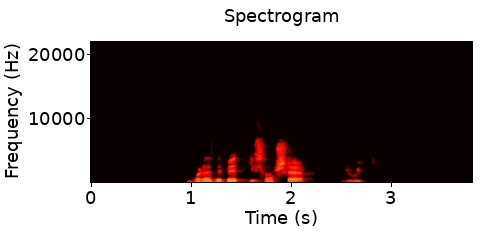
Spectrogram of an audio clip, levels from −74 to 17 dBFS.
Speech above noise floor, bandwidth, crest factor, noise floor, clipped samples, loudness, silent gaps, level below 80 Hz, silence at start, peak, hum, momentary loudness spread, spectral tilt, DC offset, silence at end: over 64 dB; 7.2 kHz; 20 dB; under -90 dBFS; under 0.1%; -25 LUFS; none; -76 dBFS; 0.95 s; -8 dBFS; none; 19 LU; -4.5 dB/octave; under 0.1%; 1.1 s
